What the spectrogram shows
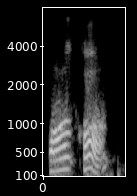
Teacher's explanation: আসলে তার মধ্যে লুকোনো আছে অ, ক যোগ অ, খ যোগ অ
